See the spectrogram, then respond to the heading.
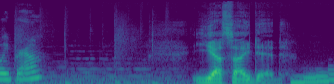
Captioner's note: chuckling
